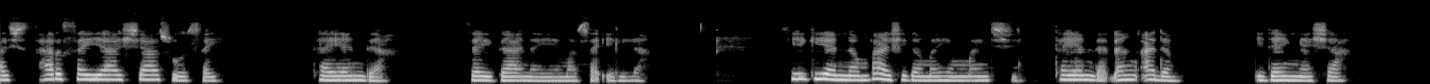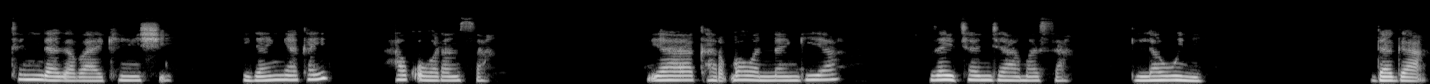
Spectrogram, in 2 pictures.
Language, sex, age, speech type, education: Hausa, female, 30-45, spontaneous, tertiary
